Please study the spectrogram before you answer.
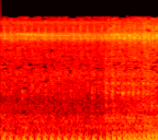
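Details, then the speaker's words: Honda Vario scooter at idle then throttle: steady low putter turning ragged and delayed as throttle opens; hesitation on initial pull. "Nah ini ya dia untuk tarikan awal dia itu sedikit agak berebet teman-teman agak delai nih"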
